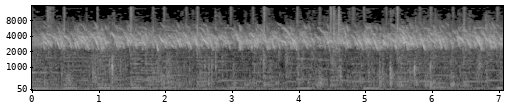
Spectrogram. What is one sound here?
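Many chicks peep loudly and constantly.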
